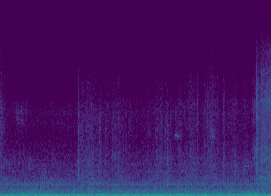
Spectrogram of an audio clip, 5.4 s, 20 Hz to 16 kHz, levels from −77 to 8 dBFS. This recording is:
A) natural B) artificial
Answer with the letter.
A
